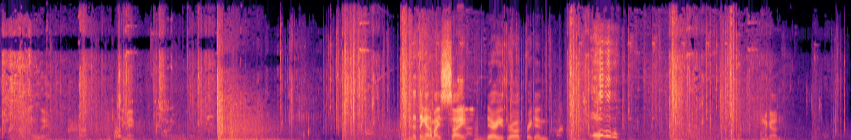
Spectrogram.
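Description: Gunfire from a game crackles in rapid bursts.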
